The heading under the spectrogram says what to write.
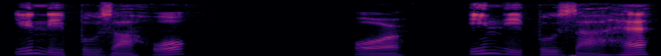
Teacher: Goes up, then goes down, comes up tiny little bit at the end. Sometimes it doesn't come up, okay? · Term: vocal question mark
